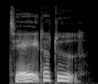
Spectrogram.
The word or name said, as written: teaterdød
